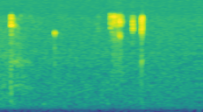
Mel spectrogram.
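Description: Near silence with a few faint computer mouse clicks: one near the start and a quick cluster of three just past the middle.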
